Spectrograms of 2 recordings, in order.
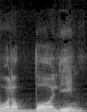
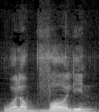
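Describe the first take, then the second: First: The emphatic consonant is a heavy d-like sound. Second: The emphatic consonant is a heavy th-like sound. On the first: It means those who have gone astray. The speaker calls it right. "au lieu de dire wala dhalin avec un bod" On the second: It refers to those in the shade. The speaker calls it wrong. "ils disent wala dhalin avec un bod"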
